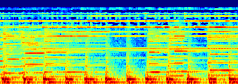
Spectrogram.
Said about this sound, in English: Well, turn it up. I feel like I know this song. You do. Maybe not this version. No.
